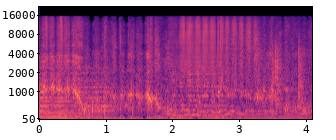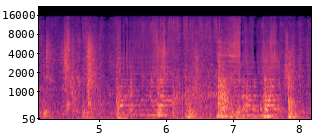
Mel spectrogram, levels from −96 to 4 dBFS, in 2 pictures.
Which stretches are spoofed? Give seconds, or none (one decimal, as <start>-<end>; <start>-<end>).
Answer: 2.0-2.8; 5.3-6.1; 7.0-7.7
